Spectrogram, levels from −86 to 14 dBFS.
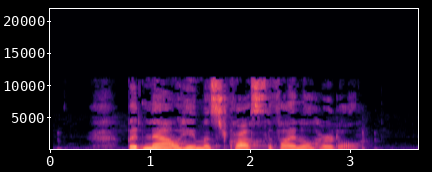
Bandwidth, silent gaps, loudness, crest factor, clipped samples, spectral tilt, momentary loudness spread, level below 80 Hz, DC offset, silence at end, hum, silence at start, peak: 11.5 kHz; none; -14 LUFS; 16 dB; under 0.1%; -4 dB/octave; 12 LU; -58 dBFS; under 0.1%; 0.6 s; none; 0.8 s; 0 dBFS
